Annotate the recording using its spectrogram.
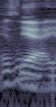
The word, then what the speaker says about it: Isla: The Tooth Fairy is Isla Fisher, I think that's how you say her name. Isla? – Yeah.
